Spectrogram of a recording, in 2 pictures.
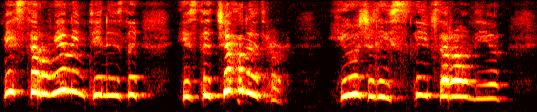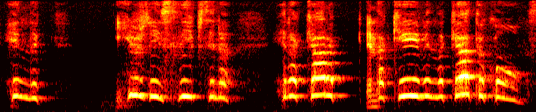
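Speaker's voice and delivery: Dracula's voice. Shown as a demonstration. Dracula explaining the janitor, in a high cartoon voice. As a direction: squeak it out as a comic little Dracula. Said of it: "I meant".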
